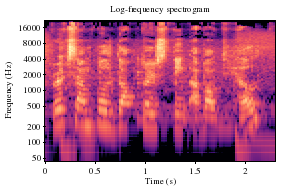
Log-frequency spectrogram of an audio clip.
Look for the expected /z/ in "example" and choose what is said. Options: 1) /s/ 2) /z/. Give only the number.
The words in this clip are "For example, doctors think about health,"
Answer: 1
